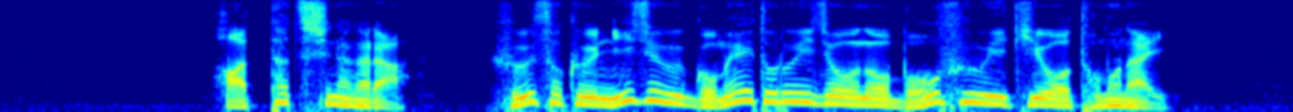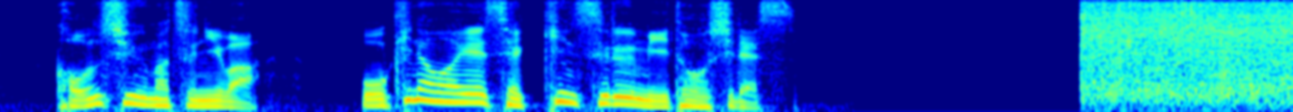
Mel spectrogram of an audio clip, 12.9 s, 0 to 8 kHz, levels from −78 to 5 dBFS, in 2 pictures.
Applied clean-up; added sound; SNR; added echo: none; none; none; none.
